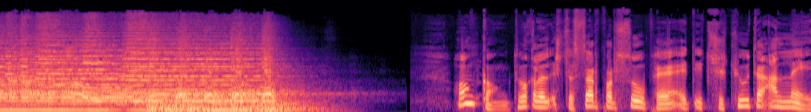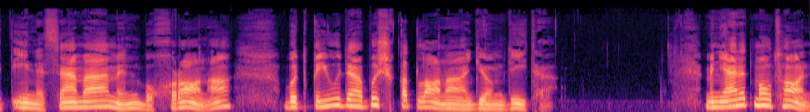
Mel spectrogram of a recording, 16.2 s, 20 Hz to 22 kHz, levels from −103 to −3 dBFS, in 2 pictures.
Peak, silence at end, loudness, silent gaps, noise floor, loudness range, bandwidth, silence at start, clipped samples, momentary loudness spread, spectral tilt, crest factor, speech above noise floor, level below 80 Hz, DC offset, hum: -2 dBFS; 0 s; -18 LUFS; 4.07-4.11 s; -68 dBFS; 5 LU; 16 kHz; 0 s; under 0.1%; 9 LU; -6.5 dB/octave; 16 dB; 50 dB; -38 dBFS; under 0.1%; none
